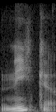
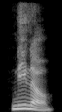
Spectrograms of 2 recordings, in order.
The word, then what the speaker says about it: Nino: that is all right it's not Nika I don't think uh and I see no I know that's why like that's how you spell it Nino Nino yeah I know be better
